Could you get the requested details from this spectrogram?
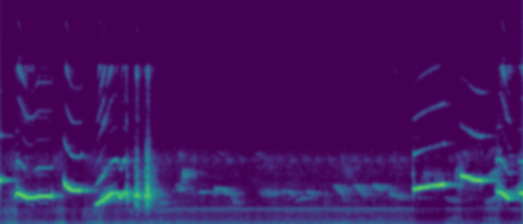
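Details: Song of a Seychelles magpie-robin: a few rich, slurred whistles and a brief rough note, a long quiet gap, then more loud whistled phrases in a quick series.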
